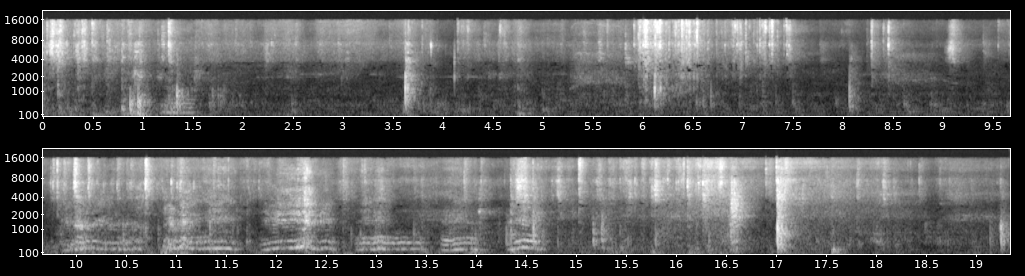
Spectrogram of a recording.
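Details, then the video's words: Eleven-week-old sheltie puppies, two of them, playing roughly; after scattered bumps and clicks, a run of harmonic growls and whines sounds in the second half, with scuffles throughout. "Two pups left... rough play!"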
